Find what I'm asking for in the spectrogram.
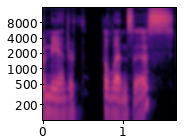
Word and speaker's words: neanderthalensis: So he is not the type specimen of Homo neanderthalensis. Did I say that right? – Yes, and you're correct.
